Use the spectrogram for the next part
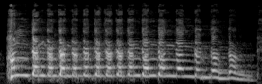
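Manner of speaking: long, very high ringing nonsense run; machine-gun string of pretend words, high-pitched; mock foreign gibberish. Inmate to his translator, long high mock gibberish. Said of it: "And the dude goes".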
